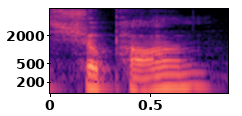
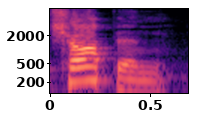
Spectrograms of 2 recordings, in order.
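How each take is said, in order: First: The name is given a French pronunciation. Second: The name is read the way English spelling suggests. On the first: The speaker calls it right. "That would be like the French pronunciation of it" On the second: The speaker calls it wrong. "reading it in my head without anybody saying it, I would just say Chopin ... it's clearly not that"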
